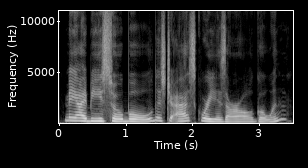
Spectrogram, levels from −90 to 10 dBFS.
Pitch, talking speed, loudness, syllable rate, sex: 230 Hz, 220 wpm, -15 LUFS, 4.8 syllables/s, female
